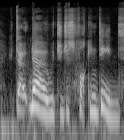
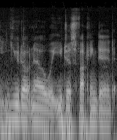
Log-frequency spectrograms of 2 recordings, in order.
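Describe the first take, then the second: First: It is said imitating the attacker's voice. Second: It is said in the speaker's plain voice.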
